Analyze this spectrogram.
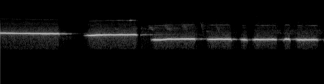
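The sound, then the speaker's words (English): A white-throated sparrow sings alone: two long, pure, high whistled notes, then a slightly lower note broken into a quick run of repeated, stuttering phrases. “I noticed that there was white-throated sparrows around”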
